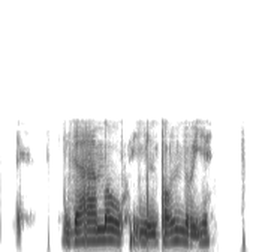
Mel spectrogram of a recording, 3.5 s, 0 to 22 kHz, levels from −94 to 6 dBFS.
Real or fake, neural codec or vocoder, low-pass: fake; codec, 16 kHz, 4.8 kbps, FACodec; 3.6 kHz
